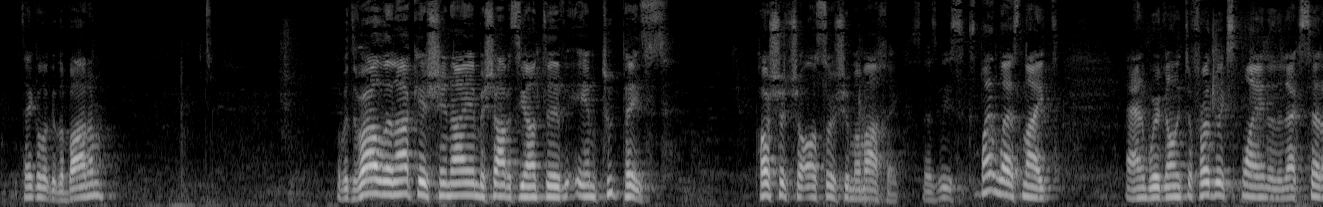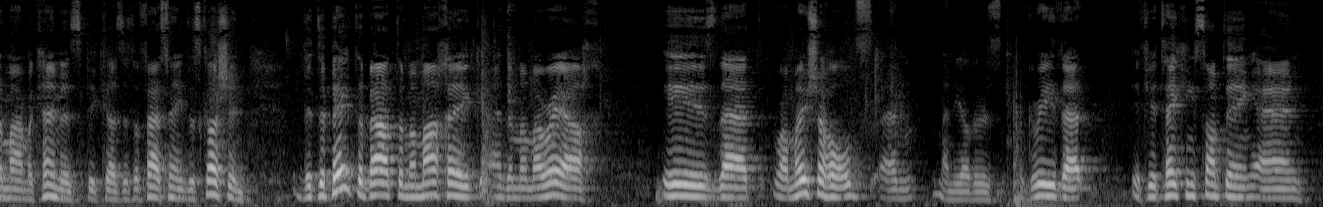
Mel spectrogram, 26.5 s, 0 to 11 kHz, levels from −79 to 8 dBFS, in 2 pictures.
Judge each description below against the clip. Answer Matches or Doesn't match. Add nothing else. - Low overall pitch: Doesn't match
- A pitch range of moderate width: Matches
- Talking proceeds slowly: Matches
